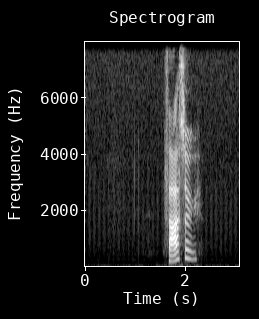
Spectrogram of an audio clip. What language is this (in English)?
Danish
